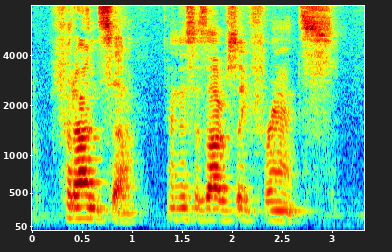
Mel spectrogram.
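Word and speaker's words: فرنسا: it so we have an f here with an r then a short a followed by an in with no vowel you see that line there an s long a franza franza and this is obviously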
